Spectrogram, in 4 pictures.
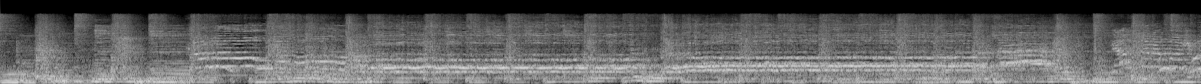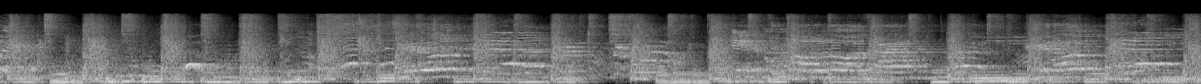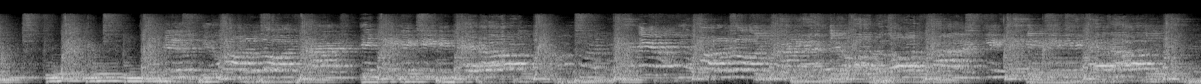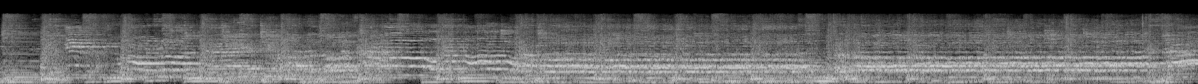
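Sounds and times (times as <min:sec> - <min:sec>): low bass accompaniment: 0:00.0 - 0:17.9, 0:18.6 - 0:30.4, 0:31.9 - 0:33.6, 0:38.0 - 0:48.0
hand claps: 0:00.4 - 0:02.1, 0:11.4 - 0:16.2, 0:16.8 - 0:19.3, 0:23.1 - 0:25.7
female vocal group singing: 0:01.9 - 0:12.3, 0:15.4 - 0:17.9, 0:19.3 - 0:23.8, 0:25.7 - 0:29.6, 0:30.2 - 0:35.7, 0:36.7 - 0:48.0.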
